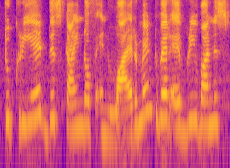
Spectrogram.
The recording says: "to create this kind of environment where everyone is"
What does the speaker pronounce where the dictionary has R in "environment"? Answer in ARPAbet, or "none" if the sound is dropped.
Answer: none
